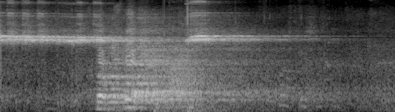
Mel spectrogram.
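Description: Spectators cheer and shout loudly in an echoing hall.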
